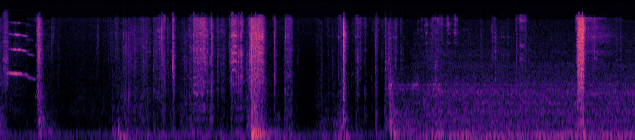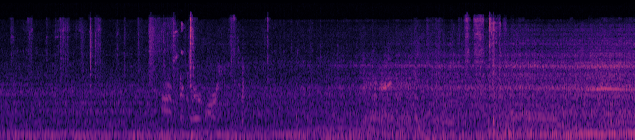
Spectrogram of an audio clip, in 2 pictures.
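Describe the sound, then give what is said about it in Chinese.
A car is started and set off: a few clicks, key jangles and thumps come first, then a steady engine hum sets in and runs on evenly to the end, growing slightly louder. “芮小丹朝站在不远处的小赵摆了摆手，示意道别，然后坐进车里，发动车。”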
